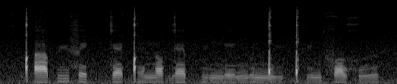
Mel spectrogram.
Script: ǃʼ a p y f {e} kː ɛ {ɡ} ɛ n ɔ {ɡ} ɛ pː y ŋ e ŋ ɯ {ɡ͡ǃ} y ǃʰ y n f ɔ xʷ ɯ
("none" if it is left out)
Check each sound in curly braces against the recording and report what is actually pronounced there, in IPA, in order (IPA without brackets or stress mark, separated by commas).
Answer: e, ɡ͡ǃ, ɡ, ŋ͡ǃ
